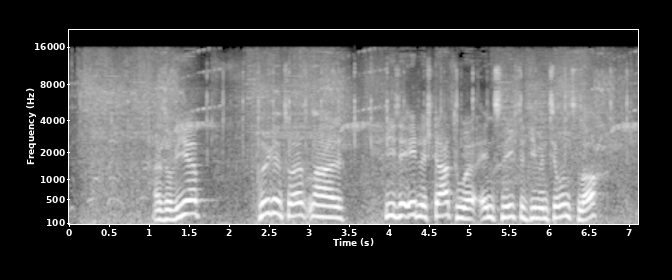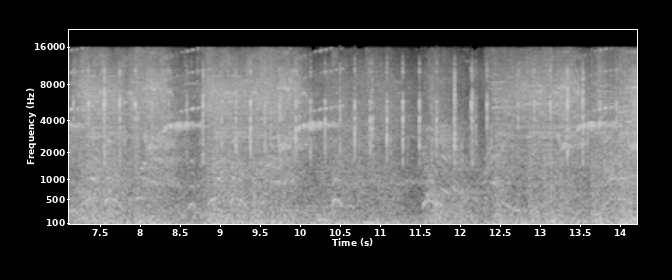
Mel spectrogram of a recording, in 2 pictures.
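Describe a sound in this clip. Fiery blasts burst with a whoosh.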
